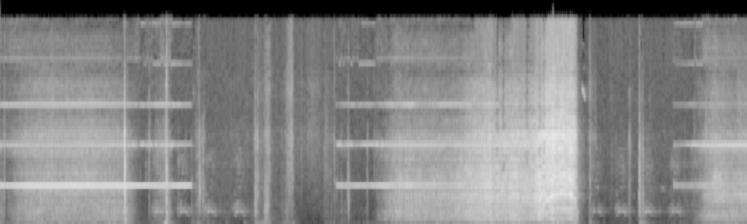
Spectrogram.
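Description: A power drill drives self-drilling screws through a metal bracket while a custom desk is built in a mobile home living room. Two whirring bursts, the second long and rising, sound close and loud with clicks and handling noise between.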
